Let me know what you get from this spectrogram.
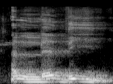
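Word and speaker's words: الذي: Alladzi ya dzi nah lidahnya diangkat gitu seperti itu. Maka agak ee cukup berat.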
